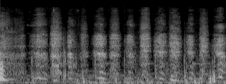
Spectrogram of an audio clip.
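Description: A person running with a handheld phone: rapid, rhythmic rubbing and scraping of the phone's microphone against hand and clothing, mixed with hard breathing, about six or seven strokes a second.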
